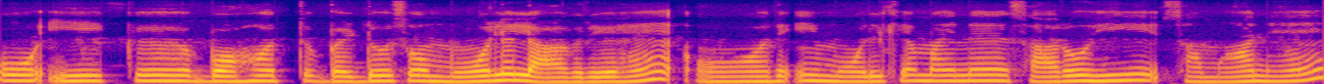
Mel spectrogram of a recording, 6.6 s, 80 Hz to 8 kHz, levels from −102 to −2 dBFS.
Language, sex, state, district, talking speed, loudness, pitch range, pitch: Marwari, female, Rajasthan, Nagaur, 155 wpm, -17 LUFS, 175-195 Hz, 190 Hz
